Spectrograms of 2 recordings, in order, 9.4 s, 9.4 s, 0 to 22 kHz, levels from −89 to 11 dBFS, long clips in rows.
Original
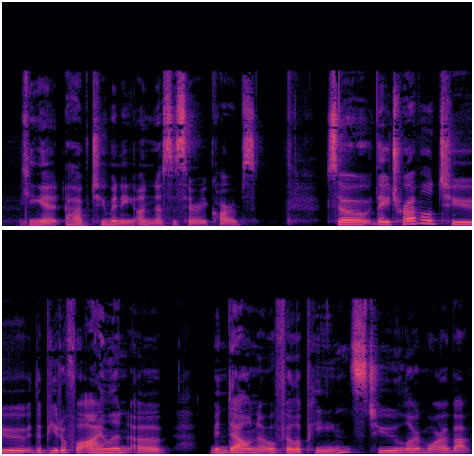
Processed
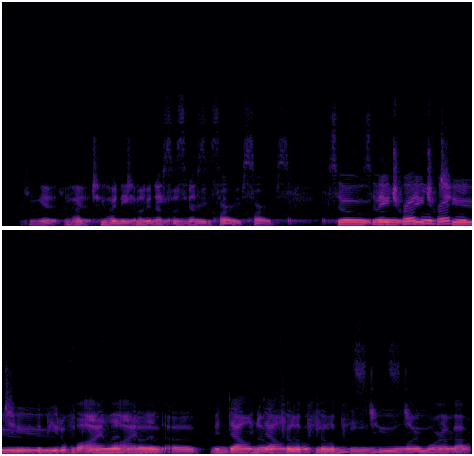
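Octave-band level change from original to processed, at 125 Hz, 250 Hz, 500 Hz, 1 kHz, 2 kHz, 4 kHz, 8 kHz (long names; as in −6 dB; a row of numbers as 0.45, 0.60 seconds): −7.0 dB, −6.0 dB, −3.0 dB, −13.5 dB, −19.0 dB, −12.0 dB, below −35 dB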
